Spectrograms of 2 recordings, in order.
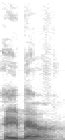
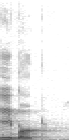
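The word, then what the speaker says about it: Hebert: hurricane trivia for you a bear not Ebert sounds like I'm talking about sherbet ice cream it's a bear I think the H is silent a bear BJ and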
